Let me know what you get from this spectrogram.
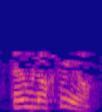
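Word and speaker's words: εὐλογέω: e o de nuevo la di despés la pronunci e u l o g e o e logeo qui decir la palabra griega literalmente O sea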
